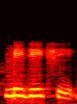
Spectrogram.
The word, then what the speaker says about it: Medici: So it's pronounced Medici. That means you tell me in Italian.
